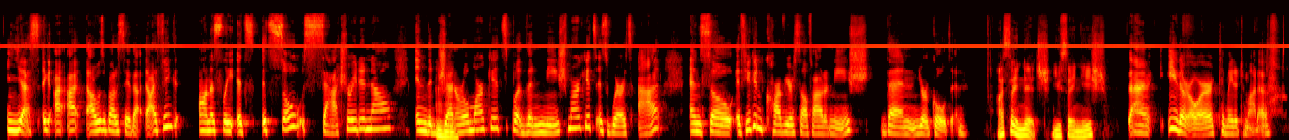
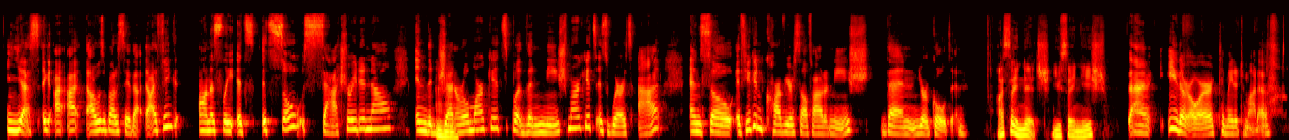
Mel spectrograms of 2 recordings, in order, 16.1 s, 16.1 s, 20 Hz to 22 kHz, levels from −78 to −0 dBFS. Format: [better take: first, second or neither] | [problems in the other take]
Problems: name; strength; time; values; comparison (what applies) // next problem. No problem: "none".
second | high-pitched whine; noticeable; throughout; 6.5 kHz, 10 dB below the speech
